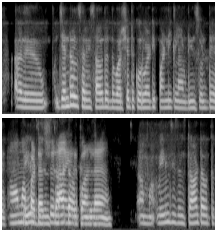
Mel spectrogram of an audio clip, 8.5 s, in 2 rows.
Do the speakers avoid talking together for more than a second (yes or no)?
no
